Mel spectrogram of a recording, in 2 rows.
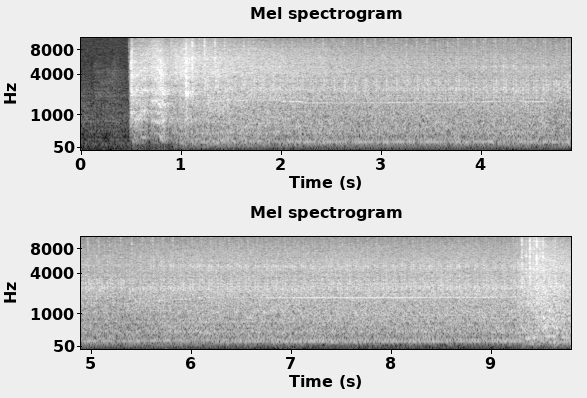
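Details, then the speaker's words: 1993 Toyota pickup, engine reassembled from an abandoned project, with the distributor a tooth off: fast, slightly uneven idle with a stumble and an exhaust leak. No engine knock; moving the distributor cleared it up a bit. "Alright, I think I need to move the distributor one more tooth. Couldn't quite figure out why it had that weird stumble, but I moved the distributor all the way down again and it seems to clear itself up a bit."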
